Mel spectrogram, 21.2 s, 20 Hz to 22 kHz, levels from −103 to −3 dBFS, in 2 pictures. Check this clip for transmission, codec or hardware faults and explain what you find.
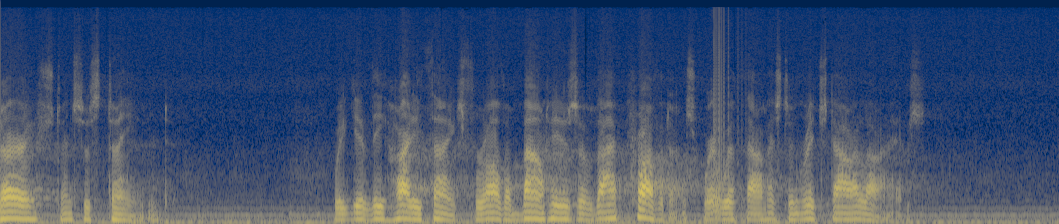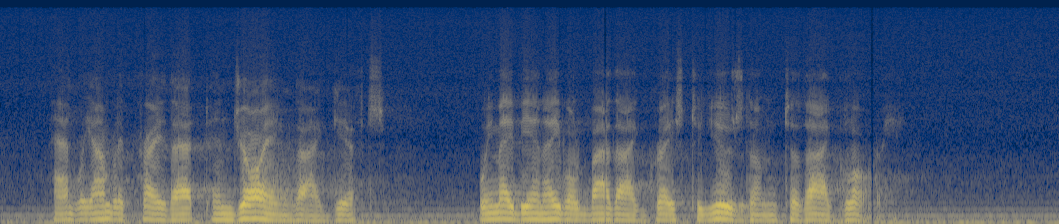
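One fault stands out, a short burst of processor overload crackle.

Processor overload crackle, from 7.14 to 7.48 s: the processing could not keep up with its small audio buffers and missed deadlines again and again over this stretch. Each missed slot was filled with stale audio, cut in with hard edges. The pattern fits buffers of a few milliseconds failing about 20 times. It sounds like a gritty, tearing crackle laid over the sound that stops once the load clears.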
